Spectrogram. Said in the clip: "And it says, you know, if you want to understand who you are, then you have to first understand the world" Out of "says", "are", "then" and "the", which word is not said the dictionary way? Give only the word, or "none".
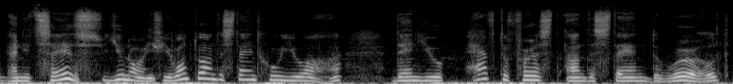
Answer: none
